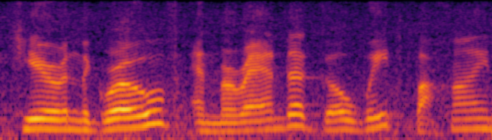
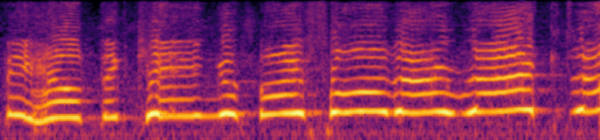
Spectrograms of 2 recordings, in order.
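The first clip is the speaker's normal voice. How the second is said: much higher, louder, slow and theatrical; hammed-up rapture; 13 semitones higher, 11 dB louder, slower than usual. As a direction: overact his joy and grief. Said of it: "You say".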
